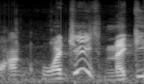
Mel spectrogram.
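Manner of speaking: loud, high-pitched goofy cartoon voice. Trying out voices to practice: Goofy voice. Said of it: "I somewhat can do a goofy voice".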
